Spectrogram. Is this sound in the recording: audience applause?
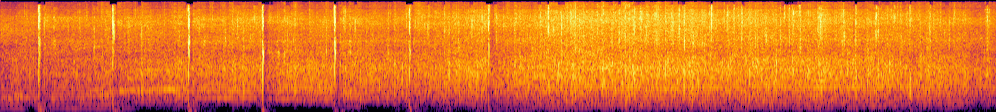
yes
